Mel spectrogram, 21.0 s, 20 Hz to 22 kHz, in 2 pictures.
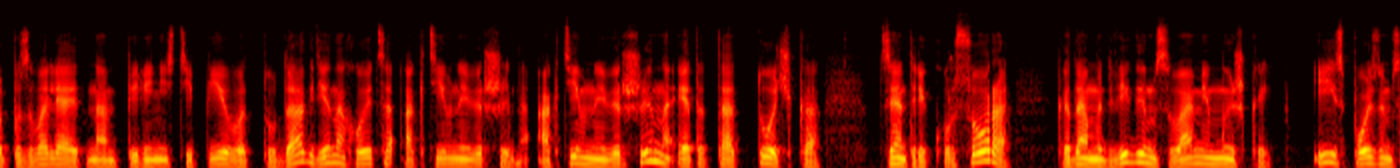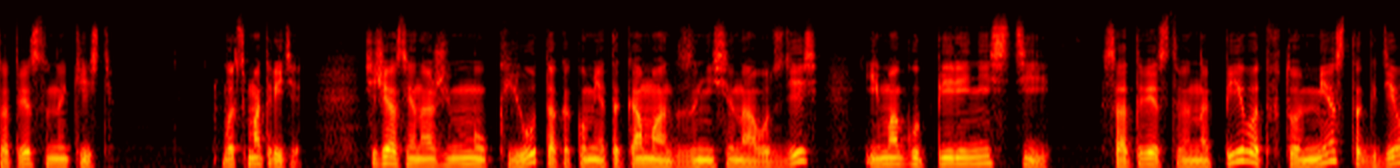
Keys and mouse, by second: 14.7 q, 19.8 q.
